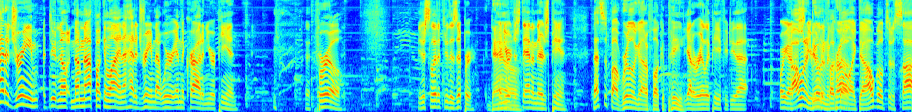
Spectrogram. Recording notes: Live from the Equinox, in downtown Dallas. Sorry for the buzzing sound, pretty sure it was the power adapter we were using.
